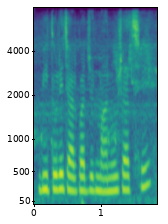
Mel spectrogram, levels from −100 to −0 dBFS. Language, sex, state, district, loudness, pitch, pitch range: Bengali, female, West Bengal, Cooch Behar, -15 LUFS, 220 Hz, 210-230 Hz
